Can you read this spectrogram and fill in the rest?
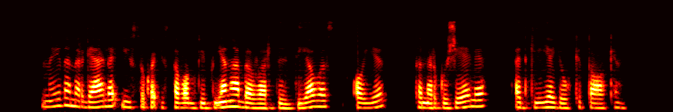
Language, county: Lithuanian, Alytus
